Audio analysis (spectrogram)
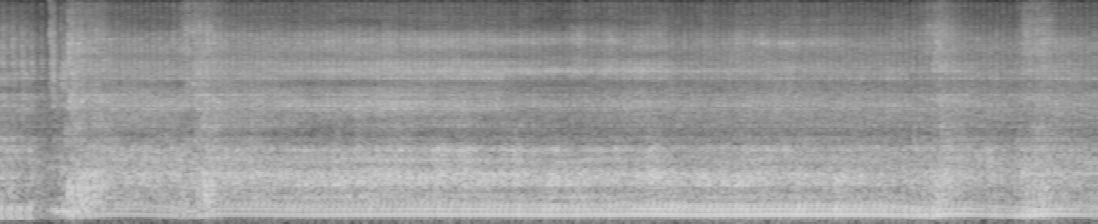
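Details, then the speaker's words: RedMax zero-turn mower Kawasaki twin after intake gasket replacement: idle slowly rises and falls with the odd pop or backfire, smoothing out on choke. Owner suspects the carburetor needs tuning; surging idle. "So you see how it's surging now and kind of backfiring. If I pull this, if I give it the choke, it idles up and runs fine. Nothing else happens. So I'm wondering if that carburetor needs to be tuned."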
